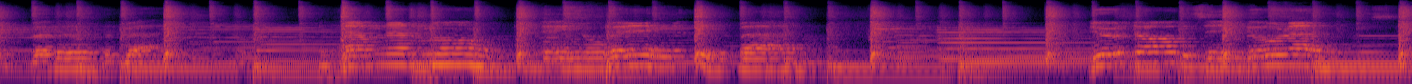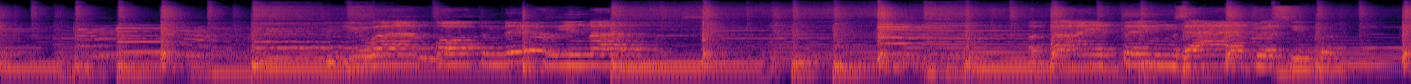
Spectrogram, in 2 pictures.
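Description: Live blues-country band playing an instrumental break: electric guitars, acoustic guitar, bass and drums, with a lead line of bending notes over a steady beat.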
